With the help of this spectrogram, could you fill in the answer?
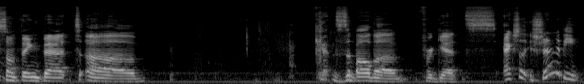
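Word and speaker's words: Xibalba: I mean, it is an X, and being pronounced like a Z is pretty acceptable in most cases. Now look, I'm just saying, if the Mexican filmmakers were okay with it being Zibalba, that's probably the way they wanted it said.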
